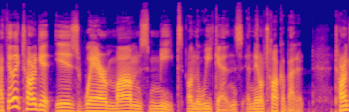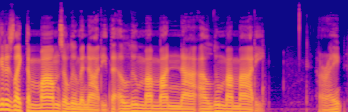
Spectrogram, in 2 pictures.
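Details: Stuttering in an adult male comedian giving a stand-up style monologue on his own podcast.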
